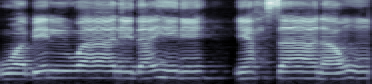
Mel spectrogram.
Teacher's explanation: نون کو واو کے ساتھ ملائیں گے اور غنہ بھی کریں گے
